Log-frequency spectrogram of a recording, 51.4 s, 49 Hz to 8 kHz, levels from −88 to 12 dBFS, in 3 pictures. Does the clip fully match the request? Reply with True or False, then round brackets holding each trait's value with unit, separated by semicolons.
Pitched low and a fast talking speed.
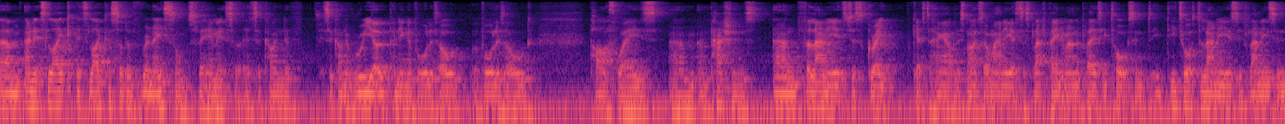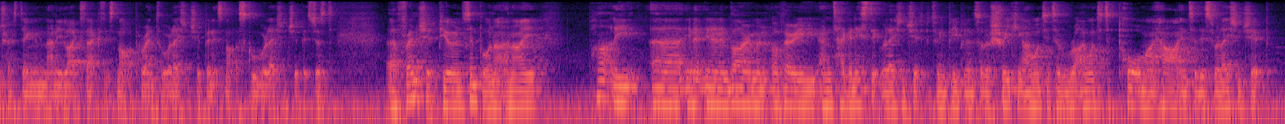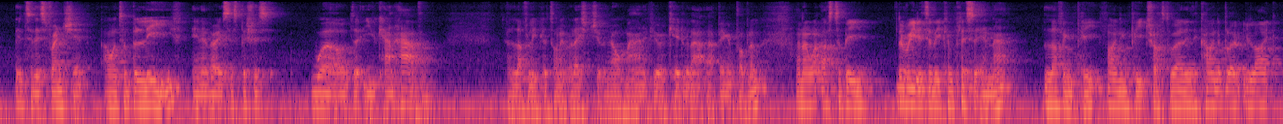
True (90 Hz; 215 wpm)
